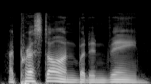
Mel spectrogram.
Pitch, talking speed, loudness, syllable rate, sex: 110 Hz, 240 wpm, -16 LUFS, 5.3 syllables/s, male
